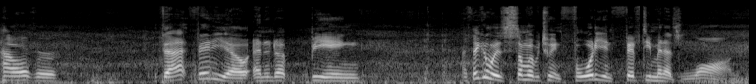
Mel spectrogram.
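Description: The speech moves at a moderate pace over light background noise. The sound is dry, with no echo. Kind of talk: casual vlog commentary. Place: street. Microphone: phone near.

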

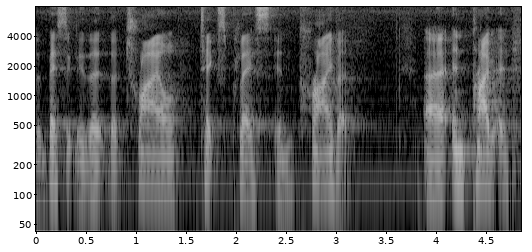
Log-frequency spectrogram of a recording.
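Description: A man speaks at a moderate pace with a Northern Irish accent. Light background noise can be heard. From Northern Ireland. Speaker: law professor. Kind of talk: lecture. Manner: halting. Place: hall. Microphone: podium.

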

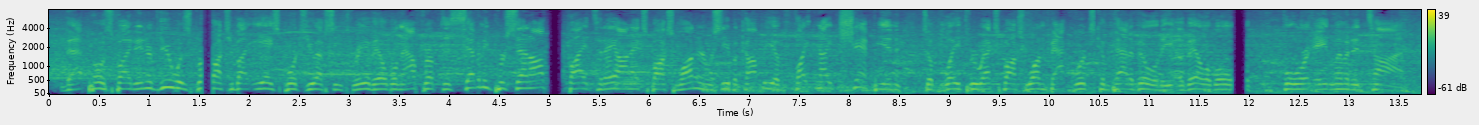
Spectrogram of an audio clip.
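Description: Over noticeable background noise, a man with a high pitch talks at a fairly quick pace in a monotone, flat intonation with very even loudness. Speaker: fight commentator. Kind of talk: live fight commentary and broadcast narration. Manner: measured, polished broadcast delivery.

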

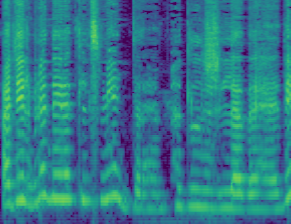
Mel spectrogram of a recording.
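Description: At a moderate pace, a woman speaks in a high voice. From Morocco. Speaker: online clothing seller and vlogger; online clothing seller, vlogger. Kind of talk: product showcase vlog. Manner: animated. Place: shop. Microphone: phone near.

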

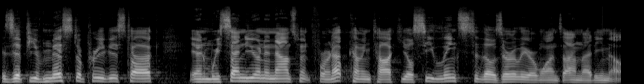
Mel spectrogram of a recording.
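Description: A man at a very fast pace, with ordinary pitch variation, against a quiet background. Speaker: museum staff host introducing speaker. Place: hall. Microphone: podium.

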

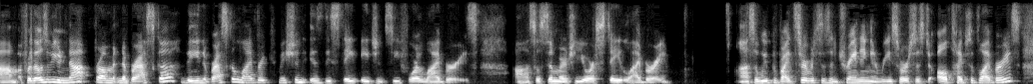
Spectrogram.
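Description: Someone speaks at a fairly quick pace over a quiet background. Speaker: webinar host. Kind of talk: show introduction. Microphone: video call.

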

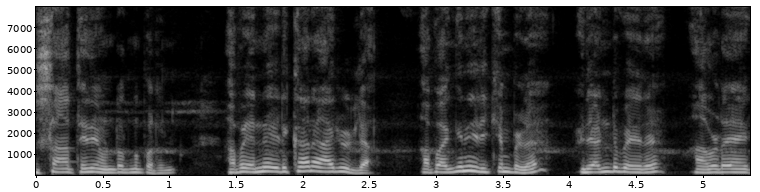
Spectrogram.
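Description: A man with a fairly high pitch and a dark, mellow tone speaks with ordinary pitch variation, the sound dry and close with no echo. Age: 70s. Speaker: lay street preacher. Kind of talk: testimony.

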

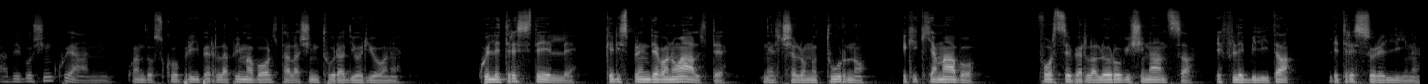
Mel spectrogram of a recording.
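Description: Silent background and a very clean recording, with a man at a moderate speed. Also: fairly even intonation. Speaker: amateur storyteller in a digital storytelling workshop. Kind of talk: scripted first-person digital story, a poetic memoir read aloud over images. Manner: wistful, gently awed tone rising to a reflective close.

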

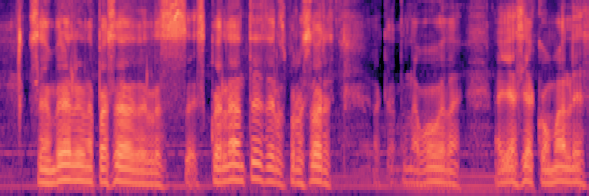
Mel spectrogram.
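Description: Over music in the background, a man with a very deep, low pitch talks at a fairly quick pace, with very wide pitch swings and big swings in loudness. The sound is dry with no echo. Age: 80s+. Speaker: farmer. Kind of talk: folk tale told by the fire. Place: open country.

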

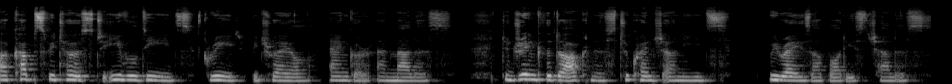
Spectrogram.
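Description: In a non-native accent, a woman speaks fairly slowly at a medium pitch, somewhat breathy and with monotone, flat intonation. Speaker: author. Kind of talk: poetry reading.

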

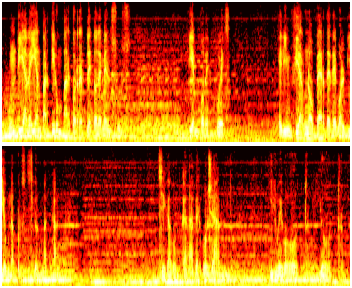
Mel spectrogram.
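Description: With loud music in the background, a man speaks at a fairly slow pace with long, frequent pauses. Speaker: film narrator. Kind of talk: dramatic film narration. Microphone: old recording.

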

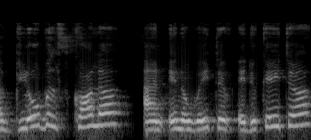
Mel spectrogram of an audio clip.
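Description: Her pitch makes very wide swings as the woman speaks at a moderate pace. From India. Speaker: university lecturer, co-organiser. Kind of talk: formal speaker introduction. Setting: video call. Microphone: video call.

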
